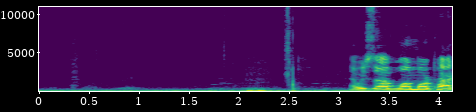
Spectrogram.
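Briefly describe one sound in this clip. Card packs rustle and crinkle as they are torn open.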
